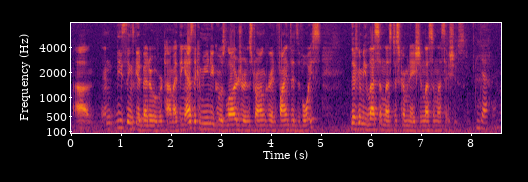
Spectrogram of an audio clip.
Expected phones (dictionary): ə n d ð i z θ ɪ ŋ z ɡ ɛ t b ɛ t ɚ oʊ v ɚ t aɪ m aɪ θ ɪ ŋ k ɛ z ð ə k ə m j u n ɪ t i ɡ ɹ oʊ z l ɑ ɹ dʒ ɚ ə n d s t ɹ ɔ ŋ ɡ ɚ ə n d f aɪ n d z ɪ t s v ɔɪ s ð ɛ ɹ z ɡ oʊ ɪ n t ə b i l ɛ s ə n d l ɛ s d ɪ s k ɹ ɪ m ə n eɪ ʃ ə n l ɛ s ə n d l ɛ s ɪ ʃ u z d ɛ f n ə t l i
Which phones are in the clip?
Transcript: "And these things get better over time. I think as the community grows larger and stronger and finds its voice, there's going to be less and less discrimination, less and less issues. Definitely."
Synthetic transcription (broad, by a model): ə n ð i z θ ɪ ŋ z ɡ ɛ t b ɛ t ɚ oʊ v ɚ t aɪ m aɪ θ ɪ ŋ k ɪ z ð ə k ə m j u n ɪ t i ɡ ɹ oʊ z l ɑ ɹ dʒ ɚ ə n s t ɹ ɔ ŋ ɡ ɚ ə n f aɪ n d z ɪ t s v ɔɪ s ð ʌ ɹ z ɡ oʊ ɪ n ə b i l ɛ s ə n l ɛ s d ɪ s k ɹ ɪ m ə n eɪ ʃ ə n l ɛ s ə n l ɛ s ɪ ʃ u z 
